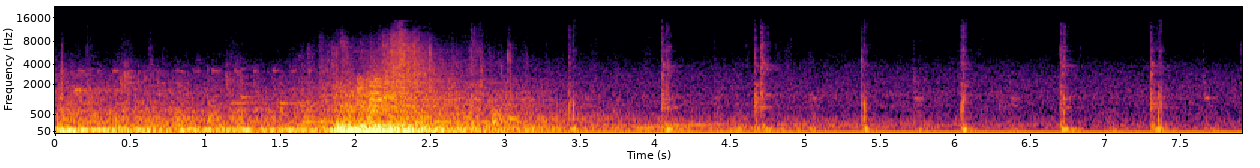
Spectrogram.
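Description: Wooden ladder rungs creak as a boy climbs.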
